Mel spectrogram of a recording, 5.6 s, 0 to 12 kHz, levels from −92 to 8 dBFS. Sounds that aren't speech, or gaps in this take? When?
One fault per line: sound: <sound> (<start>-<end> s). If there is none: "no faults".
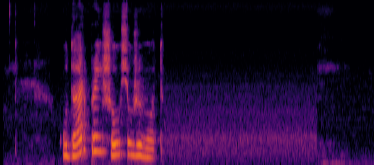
no faults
